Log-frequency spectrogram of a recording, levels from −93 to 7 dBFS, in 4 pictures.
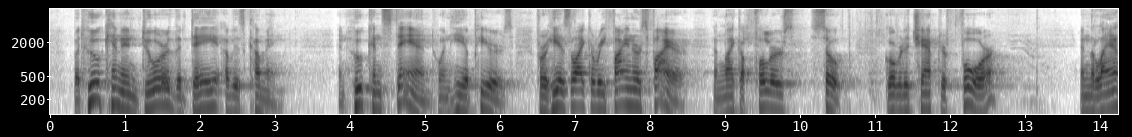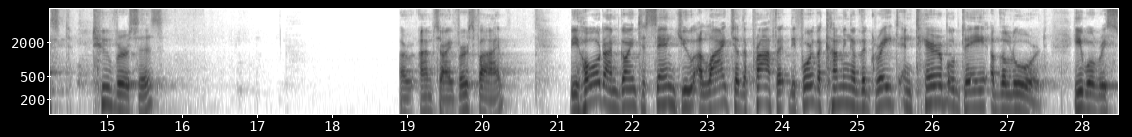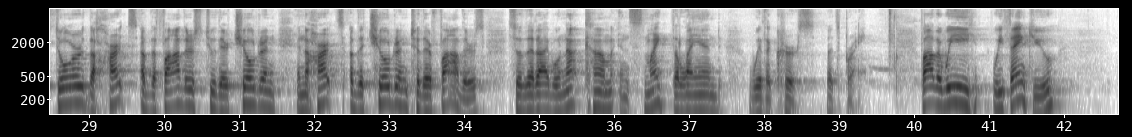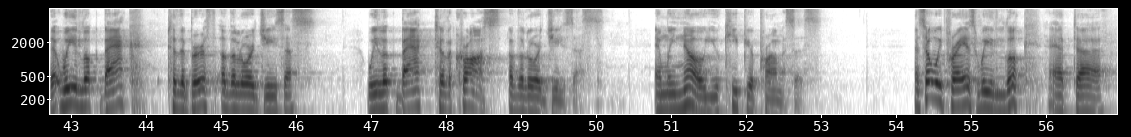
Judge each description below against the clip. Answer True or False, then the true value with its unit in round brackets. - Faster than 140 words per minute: True (150 wpm)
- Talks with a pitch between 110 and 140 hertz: True (135 Hz)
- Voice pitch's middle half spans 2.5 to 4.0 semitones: False (4.5 semitones)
